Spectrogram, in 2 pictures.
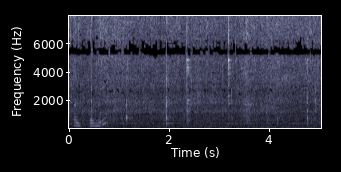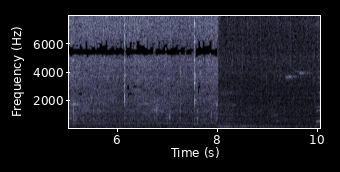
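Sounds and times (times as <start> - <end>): meat sizzling in oil: 0.0 - 8.0.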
